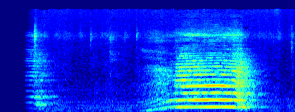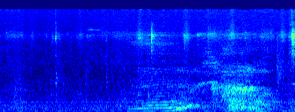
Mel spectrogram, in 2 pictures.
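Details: Eastern Finncattle cow nursing her calf: a loud, harmonic moo that rises, holds steady for about a second and then falls away, followed later by a second, softer rising moo, with low rumbling in the background.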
